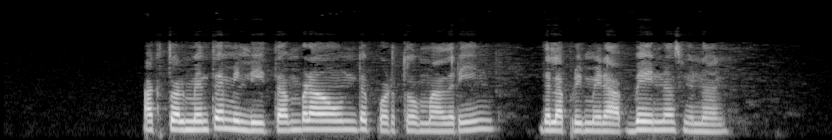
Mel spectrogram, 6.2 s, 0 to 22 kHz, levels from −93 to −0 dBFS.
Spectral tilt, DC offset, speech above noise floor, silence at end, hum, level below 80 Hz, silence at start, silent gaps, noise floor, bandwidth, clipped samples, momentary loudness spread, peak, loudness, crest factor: -5.5 dB/octave; under 0.1%; 59 dB; 0.8 s; none; -66 dBFS; 1.1 s; none; -76 dBFS; 7.6 kHz; under 0.1%; 10 LU; -2 dBFS; -18 LUFS; 16 dB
